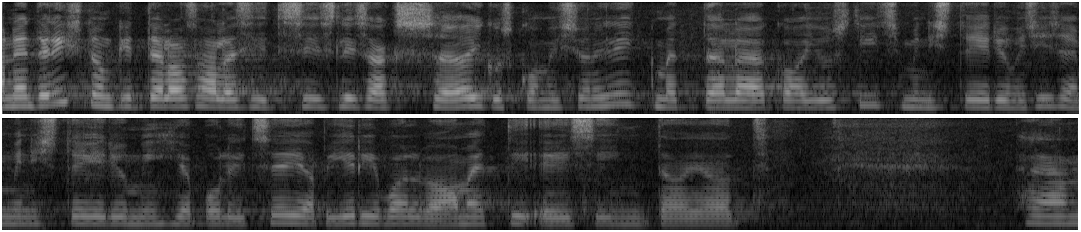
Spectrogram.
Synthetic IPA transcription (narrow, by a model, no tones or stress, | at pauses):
ne̞nd̪elist̪uŋɡit̪ːˑe̞lo̞sɑle̞sid̪̥sislisɑksɤjɡ̥usko̞misio̞nʲiliːkme̞t̪ːe̞le̞kɑjust̪iːt̪sminist̪e̞ːɾjumisis̬e̞minist̪e̞ːɾjumijɑpo̞lʲit̪se̞jɑpiːɾivɑlve̞ɑme̞t̪ˑːiʔe̞sʲind̪̥ɑjɑd̪̥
